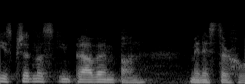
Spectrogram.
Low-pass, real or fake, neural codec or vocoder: 7.2 kHz; fake; codec, 16 kHz, 0.5 kbps, X-Codec, WavLM features, trained on Multilingual LibriSpeech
